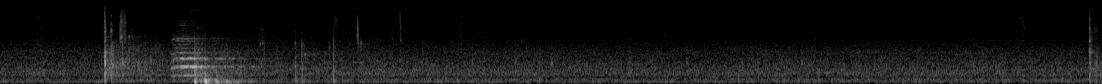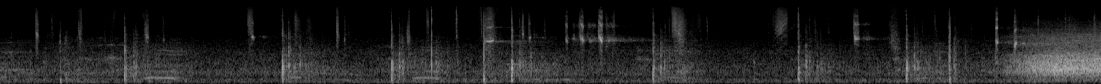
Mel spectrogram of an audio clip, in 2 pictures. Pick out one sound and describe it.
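A tennis ball is struck back and forth with rackets, with sharp pops.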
